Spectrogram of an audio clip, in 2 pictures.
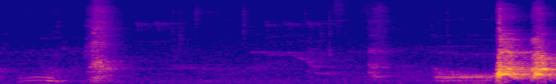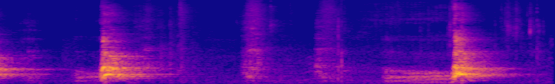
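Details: Golden Retriever puppy barking: short, sharp yaps in bursts of one to three, several seconds apart, with some whimpering rises between them and soft clicks in the pauses.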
